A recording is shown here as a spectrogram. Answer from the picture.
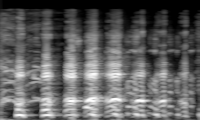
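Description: Men laughing in short, quick repeated chuckles after a joke.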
